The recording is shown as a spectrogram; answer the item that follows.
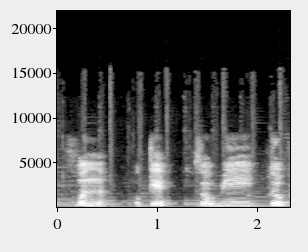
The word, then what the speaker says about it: téléphone: We are stopping the pronunciation at the N. Phone.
